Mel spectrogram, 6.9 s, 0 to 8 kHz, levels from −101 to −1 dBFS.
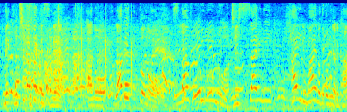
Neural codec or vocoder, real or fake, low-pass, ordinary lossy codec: none; real; 7.2 kHz; MP3, 48 kbps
